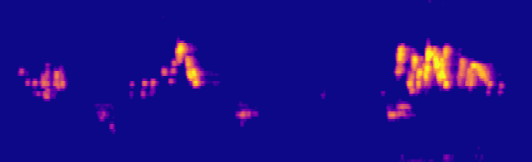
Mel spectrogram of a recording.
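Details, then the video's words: Red-whiskered bulbul decoy bird for trapping, with soft chirps leading to a short bright note group and then a fuller, fast warbled phrase near the end, in a quiet setting. "Chào Mào Mồi [Công Lập]"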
